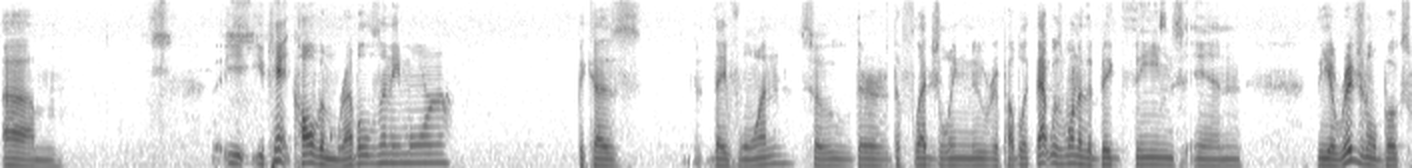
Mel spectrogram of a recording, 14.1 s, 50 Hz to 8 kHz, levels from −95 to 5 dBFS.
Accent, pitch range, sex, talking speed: American, 105-120 Hz, male, 120 wpm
